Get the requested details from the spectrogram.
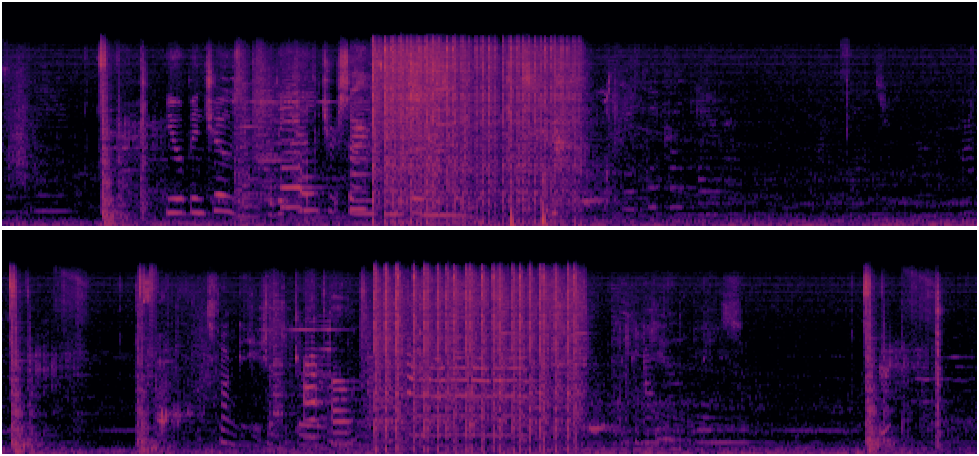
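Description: A gun fires with sharp zaps.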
